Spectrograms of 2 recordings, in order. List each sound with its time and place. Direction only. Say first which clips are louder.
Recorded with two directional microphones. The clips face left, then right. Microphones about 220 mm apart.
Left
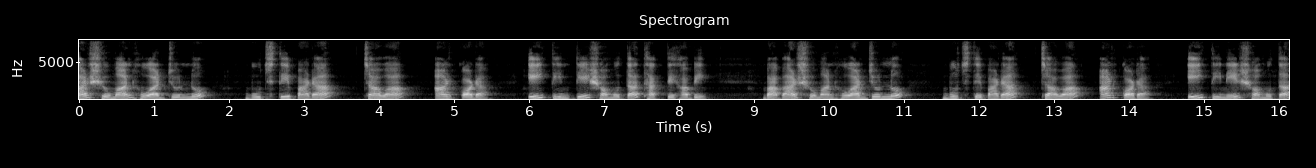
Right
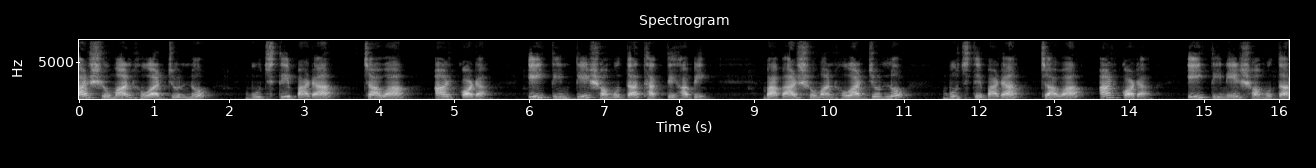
0.0 s speech: left 4 dB; 30° left (ahead or behind)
